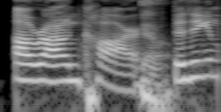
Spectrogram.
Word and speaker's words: Arrancar: The Arrancar. Arrancar.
